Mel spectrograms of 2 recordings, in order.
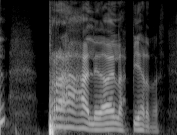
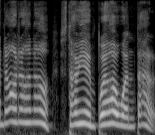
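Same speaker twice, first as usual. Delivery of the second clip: put-on stubborn child; 9 semitones higher than usual. Son insisting he can take it.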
